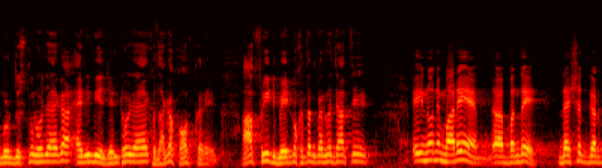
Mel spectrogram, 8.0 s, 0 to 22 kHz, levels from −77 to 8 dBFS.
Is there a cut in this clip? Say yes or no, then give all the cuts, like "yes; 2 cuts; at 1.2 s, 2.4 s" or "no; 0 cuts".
yes; 2 cuts; at 2.0 s, 5.3 s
